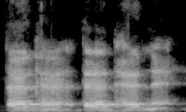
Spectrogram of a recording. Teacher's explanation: तो इसमें भी हमारी जीभ जो है दांतों को टच करेगी त थ द ध न इन सभी में यहां पर हमारी जीवा जो है वह दांतों को टच करती है इसलिए इनको दंत व्यंजन बोला जाता है क्योंकि य दांतों की · हमारी जो जीवा का अगला हिस्सा है ना, वो हमारे दांतों को टच करेगा, और जब दांतों को टच कर कर किसी वर्ण का उच्चारण किया जाता है तो वहां पर उनको दंत्य व्यंजन कहा जाता है।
